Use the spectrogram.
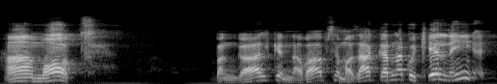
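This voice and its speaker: A slow, theatrical, imperious young ruler. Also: male voice, a little high, very animated, pushed and bright, husky, heavily acted. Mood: stern, threatening. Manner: theatrical, measured, regal. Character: young imperious Nawab of Bengal, suspicious and commanding. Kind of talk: Hindi historical radio play acting.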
